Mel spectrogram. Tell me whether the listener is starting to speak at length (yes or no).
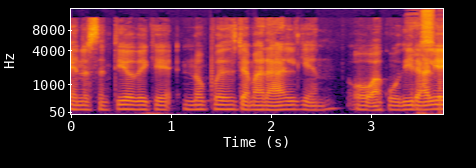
no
